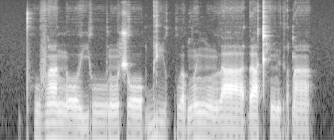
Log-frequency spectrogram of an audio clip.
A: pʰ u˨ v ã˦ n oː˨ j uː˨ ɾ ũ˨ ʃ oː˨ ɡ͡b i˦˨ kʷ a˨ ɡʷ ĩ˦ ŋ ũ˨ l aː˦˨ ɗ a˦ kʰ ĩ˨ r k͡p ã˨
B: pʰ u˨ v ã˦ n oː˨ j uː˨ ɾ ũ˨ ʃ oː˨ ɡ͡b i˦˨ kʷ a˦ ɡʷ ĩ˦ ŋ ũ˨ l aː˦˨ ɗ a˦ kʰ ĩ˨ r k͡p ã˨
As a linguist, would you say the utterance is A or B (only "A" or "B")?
A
